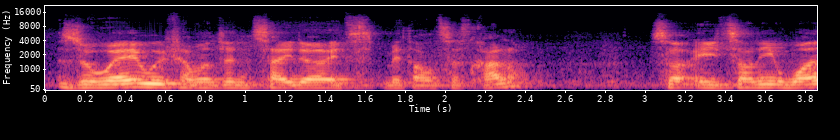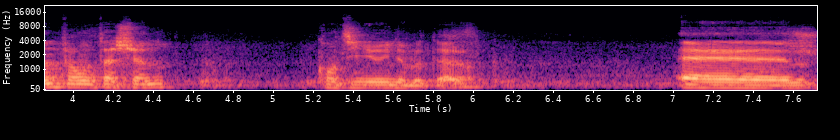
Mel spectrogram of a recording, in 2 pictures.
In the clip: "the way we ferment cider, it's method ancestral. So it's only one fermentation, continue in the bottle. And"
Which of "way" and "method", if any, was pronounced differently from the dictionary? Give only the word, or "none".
method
